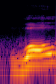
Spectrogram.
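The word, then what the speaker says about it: ŭo: So wo is the name of that letter, and it's pronounced just like W's are in English.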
